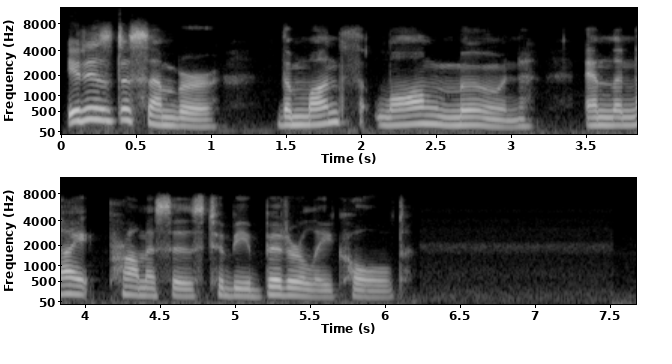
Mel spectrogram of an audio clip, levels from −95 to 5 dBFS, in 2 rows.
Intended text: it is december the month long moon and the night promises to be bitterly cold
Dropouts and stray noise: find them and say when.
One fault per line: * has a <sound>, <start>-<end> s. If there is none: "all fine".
all fine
